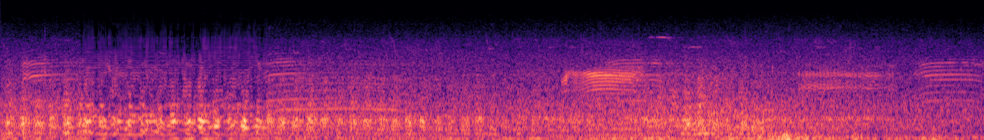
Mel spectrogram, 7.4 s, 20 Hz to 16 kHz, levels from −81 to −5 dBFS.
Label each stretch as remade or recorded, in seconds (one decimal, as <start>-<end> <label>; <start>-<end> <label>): 0.0-0.6 recorded; 0.6-2.0 remade; 2.0-7.4 recorded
